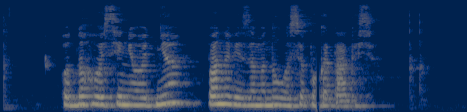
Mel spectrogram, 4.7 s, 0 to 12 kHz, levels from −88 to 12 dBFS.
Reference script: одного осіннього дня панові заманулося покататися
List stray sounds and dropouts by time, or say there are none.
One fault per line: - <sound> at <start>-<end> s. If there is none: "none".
- dropout at 3.2-3.2 s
